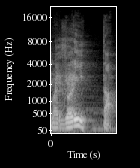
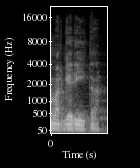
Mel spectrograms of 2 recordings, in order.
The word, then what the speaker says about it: margherita: But it Margherita. So he puts 2 T. No, it's pizza margherita.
